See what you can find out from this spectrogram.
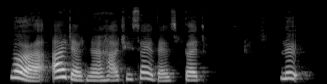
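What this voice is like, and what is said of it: Little robot voice. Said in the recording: “in a little robot voice”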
